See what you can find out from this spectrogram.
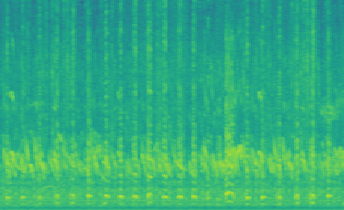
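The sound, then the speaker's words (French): A hen with her chicks, standing in front of a tractor, clucks in a steady, rapid series of short, mid-pitched notes, about four per second, with a busy background of chirping birds and no voices. “Eh ben, poulette, qu'est-ce que tu fais là? Allez, reste pas devant le tracteur, dans une pipe.”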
